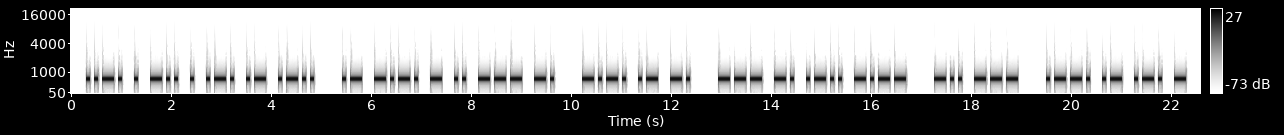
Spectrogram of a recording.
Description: Morse code, heard as a keyed tone, about 15 wpm, 700 Hz. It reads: FEDERAL ACTION CAN ONLY DO PART
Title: Sentences from Top 1000 Words - Review Part 5 - 15wpm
